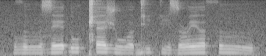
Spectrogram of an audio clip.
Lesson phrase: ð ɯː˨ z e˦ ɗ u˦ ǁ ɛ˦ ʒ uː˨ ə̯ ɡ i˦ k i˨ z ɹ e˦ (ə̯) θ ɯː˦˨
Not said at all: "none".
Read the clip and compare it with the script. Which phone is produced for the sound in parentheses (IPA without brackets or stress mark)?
ə̯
